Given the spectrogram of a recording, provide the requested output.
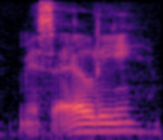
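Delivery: normal talking voice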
